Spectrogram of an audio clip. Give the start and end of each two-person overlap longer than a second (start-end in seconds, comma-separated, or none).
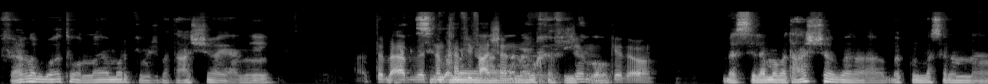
3.8-6.1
